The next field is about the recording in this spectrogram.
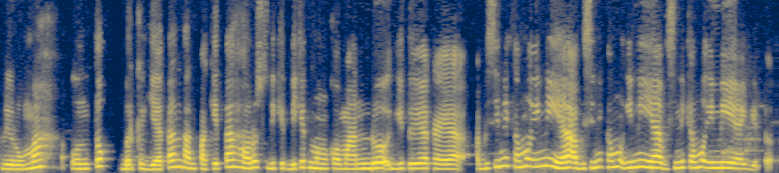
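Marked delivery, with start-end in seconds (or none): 4.8-7.5 higher-pitched mock commanding parent; imitated parent directing the kids; nagging parent instructions. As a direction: rattle off reminders in a raised, sing-song pitch. Parent's repeated commands, quoted.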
